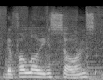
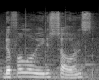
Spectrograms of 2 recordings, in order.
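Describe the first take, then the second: Both takes have the same delivery.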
